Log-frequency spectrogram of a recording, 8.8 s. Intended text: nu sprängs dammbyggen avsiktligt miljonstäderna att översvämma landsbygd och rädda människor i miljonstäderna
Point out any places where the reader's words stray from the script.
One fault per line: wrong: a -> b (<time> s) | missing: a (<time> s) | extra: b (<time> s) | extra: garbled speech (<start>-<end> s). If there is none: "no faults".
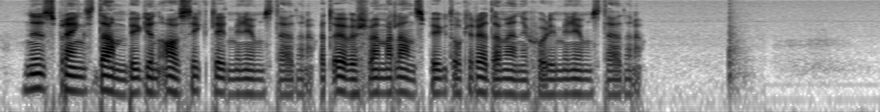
no faults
